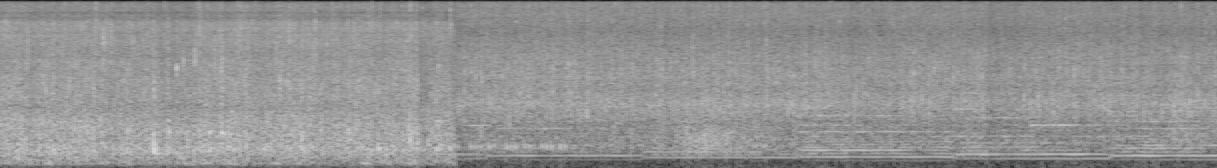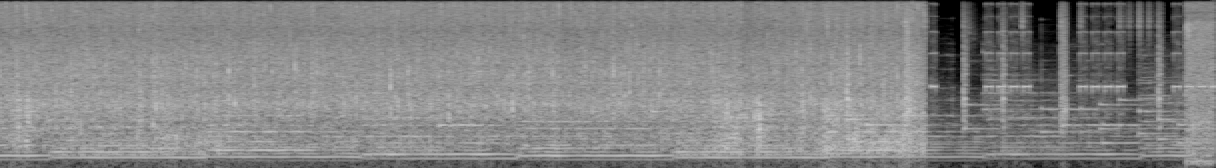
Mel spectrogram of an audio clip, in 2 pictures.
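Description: Heavy rain pours over a rubber plantation during tapping, a steady, dense hiss throughout, with melodic music layered over it after the first few seconds.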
